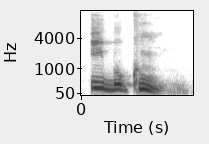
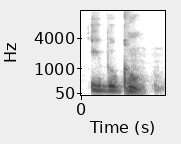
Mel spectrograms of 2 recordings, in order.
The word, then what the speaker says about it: Ibukun: E E B O O O K U N. Pronunciation. Yeah. For that's the pronunciation.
